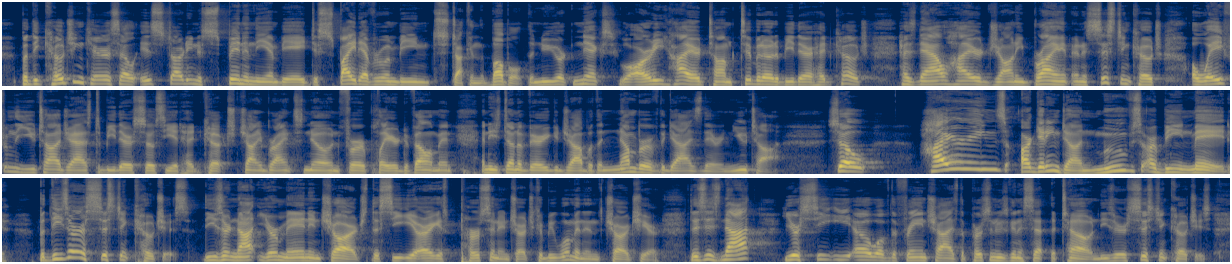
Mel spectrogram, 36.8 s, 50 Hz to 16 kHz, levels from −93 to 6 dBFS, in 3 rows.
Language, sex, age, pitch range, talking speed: English, male, 30-49, 120-155 Hz, 205 wpm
